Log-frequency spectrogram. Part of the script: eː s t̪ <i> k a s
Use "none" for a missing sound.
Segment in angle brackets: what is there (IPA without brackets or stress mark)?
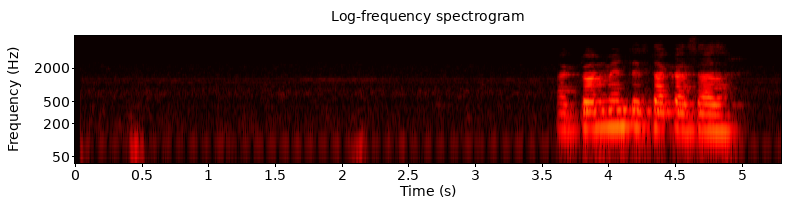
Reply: a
